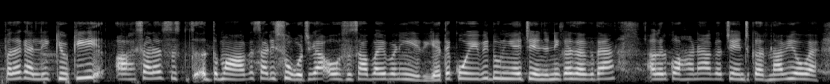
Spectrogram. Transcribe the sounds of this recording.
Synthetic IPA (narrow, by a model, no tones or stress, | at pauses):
pət̪aːkɛːliːkjõːkɪasaːɽaːd̪ɪmaːɡsaːɽiːsoːt͡ʃɡɛːʔossaːbaːiːbəɽ̃iːeːd̪iːɛːt̪eːkoːiːbiːd̪ʊnɪjãːiːt͡ʃẽːɲd͡ʒnĩːkəɾsəkd̪aːɛ̃ | əɡəɾkaːɦãːnãːəɡəɾt͡ʃẽːɲd͡ʒkəɾnaːbiːɦoːɛː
